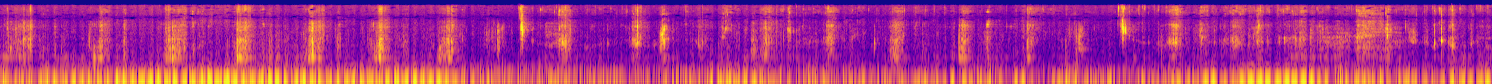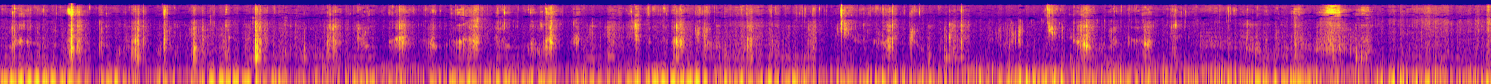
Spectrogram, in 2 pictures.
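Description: Close-miked chewing with many irregular crisp crunches, as mouthfuls of raw vegetables and young jengkol are bitten and chewed.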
